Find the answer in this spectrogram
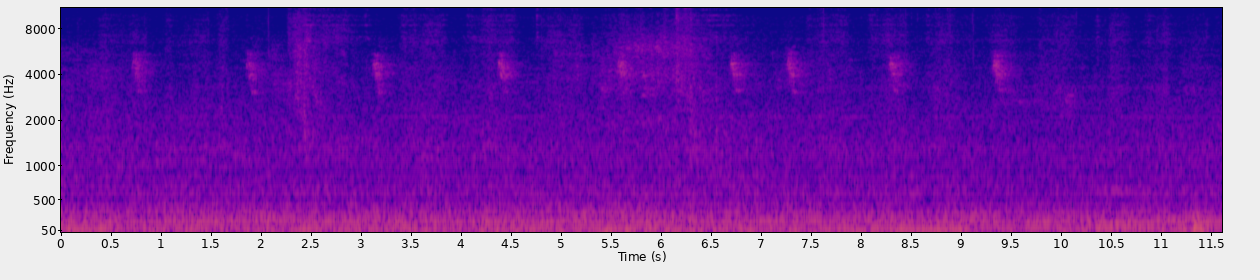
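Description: A small bird chirping over and over, one short high chirp about every second, over a steady low hum. A few soft scrapes come from a silicone spatula mixing margarine and sugar in a glass bowl.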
